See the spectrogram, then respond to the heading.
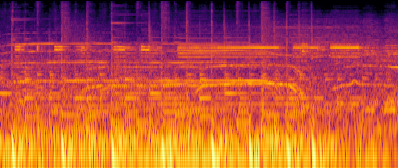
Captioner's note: crowd cheering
